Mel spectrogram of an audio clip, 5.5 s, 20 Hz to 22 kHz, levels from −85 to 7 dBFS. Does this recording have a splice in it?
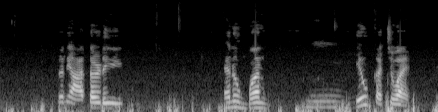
no; 0 cuts

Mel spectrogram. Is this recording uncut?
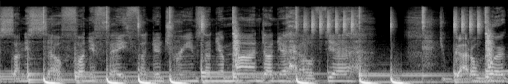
yes; 0 cuts

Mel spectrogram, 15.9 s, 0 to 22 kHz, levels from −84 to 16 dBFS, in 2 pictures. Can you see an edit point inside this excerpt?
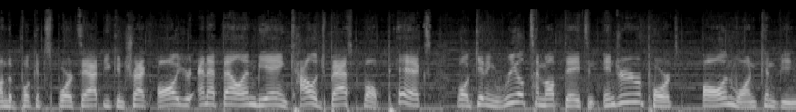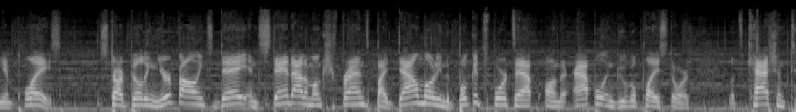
yes; 1 cut; at 5.4 s

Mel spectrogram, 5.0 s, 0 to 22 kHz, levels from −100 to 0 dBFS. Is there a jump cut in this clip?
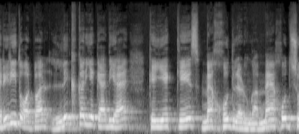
no; 0 cuts

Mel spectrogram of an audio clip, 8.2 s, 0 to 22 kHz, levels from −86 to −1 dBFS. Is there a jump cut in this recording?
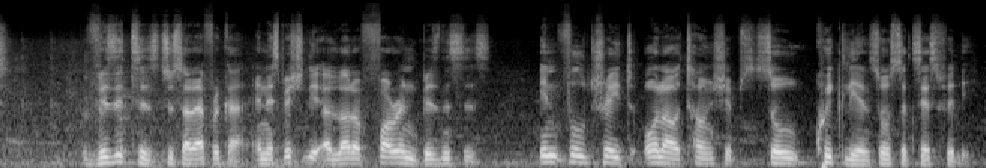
no; 0 cuts

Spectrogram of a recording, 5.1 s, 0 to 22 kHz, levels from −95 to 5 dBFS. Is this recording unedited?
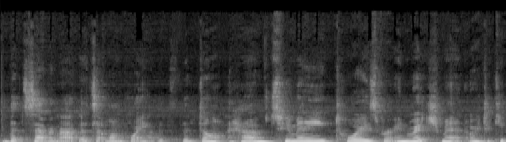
no; 1 cut; at 1.8 s

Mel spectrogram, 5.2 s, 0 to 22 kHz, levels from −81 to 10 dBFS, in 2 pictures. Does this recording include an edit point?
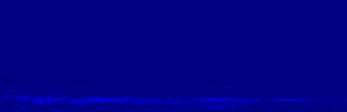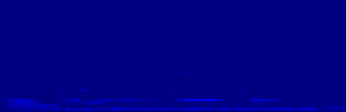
no; 0 cuts

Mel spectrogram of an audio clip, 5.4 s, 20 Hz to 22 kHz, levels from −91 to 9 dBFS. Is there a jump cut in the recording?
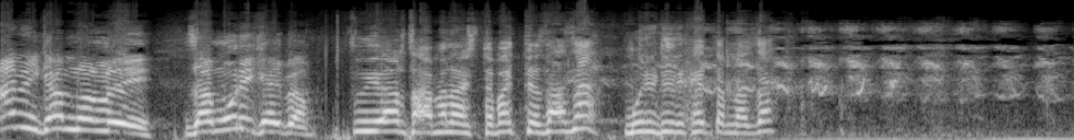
yes; 1 cut; at 3.9 s

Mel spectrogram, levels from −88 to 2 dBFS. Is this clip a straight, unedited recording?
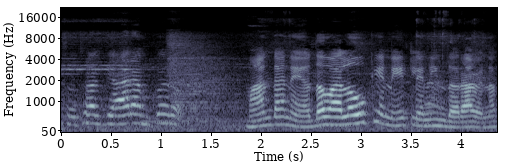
yes; 0 cuts

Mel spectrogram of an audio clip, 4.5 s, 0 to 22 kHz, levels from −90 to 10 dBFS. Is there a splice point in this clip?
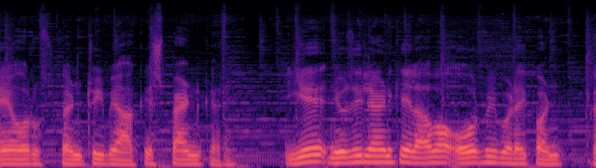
no; 0 cuts

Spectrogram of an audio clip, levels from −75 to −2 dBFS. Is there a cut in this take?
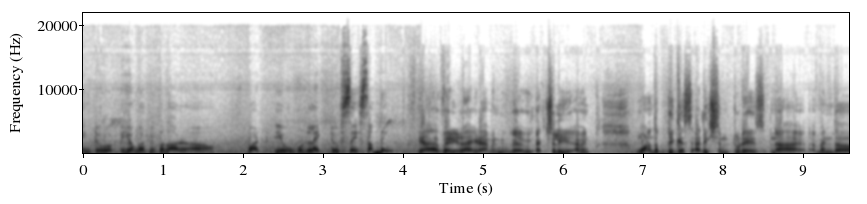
no; 0 cuts

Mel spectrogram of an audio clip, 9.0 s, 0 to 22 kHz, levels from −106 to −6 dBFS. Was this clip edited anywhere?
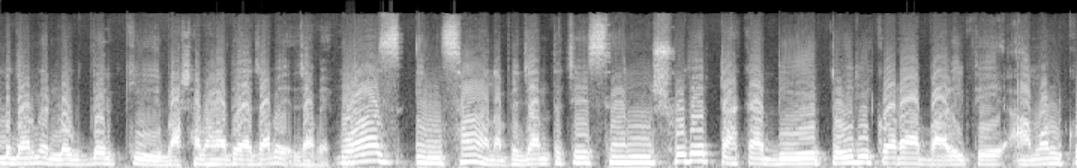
yes; 1 cut; at 2.8 s

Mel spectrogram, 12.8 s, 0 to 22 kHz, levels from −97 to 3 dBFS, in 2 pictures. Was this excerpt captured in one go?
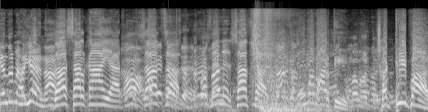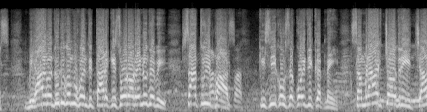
no; 1 cut; at 4.3 s

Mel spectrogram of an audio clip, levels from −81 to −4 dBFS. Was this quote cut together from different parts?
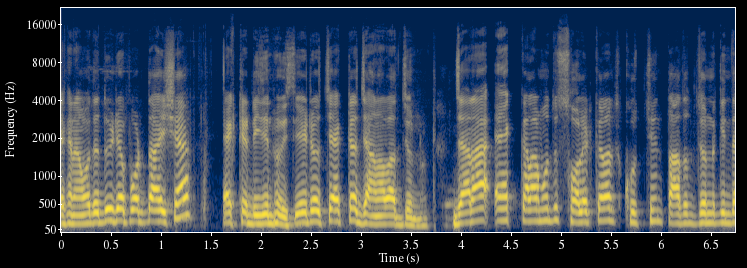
yes; 1 cut; at 3.7 s

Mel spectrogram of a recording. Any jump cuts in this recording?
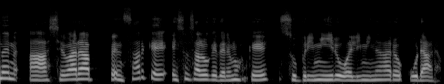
yes; 1 cut; at 2.8 s

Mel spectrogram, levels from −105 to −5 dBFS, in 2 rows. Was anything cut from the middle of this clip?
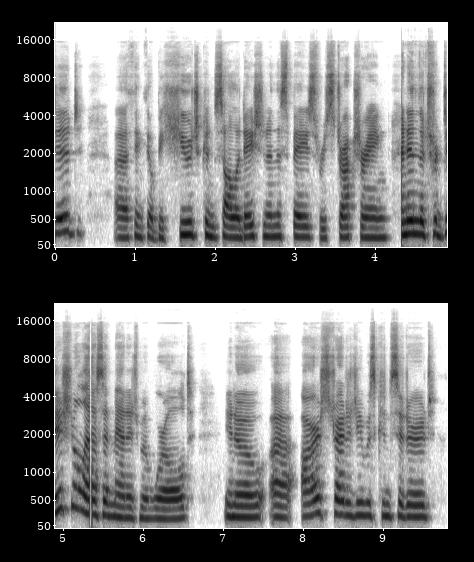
yes; 1 cut; at 4.2 s

